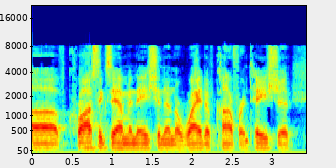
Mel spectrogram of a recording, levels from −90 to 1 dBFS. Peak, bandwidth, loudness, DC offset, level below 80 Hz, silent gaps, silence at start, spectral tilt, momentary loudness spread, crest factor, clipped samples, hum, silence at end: 0 dBFS; 8.6 kHz; -15 LUFS; 0.7%; -52 dBFS; none; 0 s; -4.5 dB/octave; 5 LU; 14 dB; under 0.1%; none; 0 s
